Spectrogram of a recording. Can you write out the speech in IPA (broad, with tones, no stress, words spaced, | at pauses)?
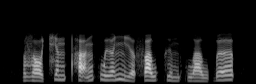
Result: zɔ˧˩t͡ɕə˧nt̪ʰa̰˧˥ŋ kwɨ˨˦ə̯ɲi˧˩ə̯fa˨˦wkɨ̤˨˩m kwa̤˨˩wɓəː˦˥p̚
